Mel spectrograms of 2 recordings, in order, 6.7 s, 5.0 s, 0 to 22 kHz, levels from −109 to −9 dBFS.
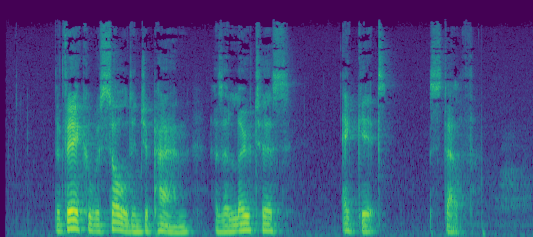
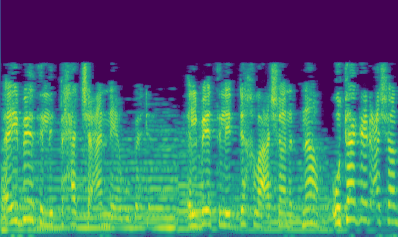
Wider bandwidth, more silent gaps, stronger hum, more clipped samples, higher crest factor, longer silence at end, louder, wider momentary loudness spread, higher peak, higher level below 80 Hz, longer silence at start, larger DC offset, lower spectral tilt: first, 15.5 kHz vs 7.6 kHz; neither; neither; neither; first, 24 dB vs 16 dB; first, 0.75 s vs 0 s; second, -28 LUFS vs -14 LUFS; first, 19 LU vs 10 LU; second, -6 dBFS vs 0 dBFS; first, -58 dBFS vs -68 dBFS; first, 0.7 s vs 0 s; neither; first, -5.5 dB/octave vs -3.5 dB/octave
